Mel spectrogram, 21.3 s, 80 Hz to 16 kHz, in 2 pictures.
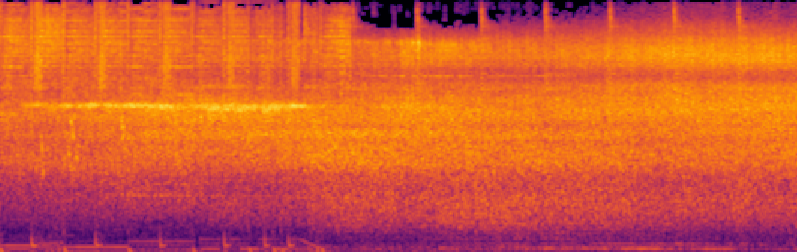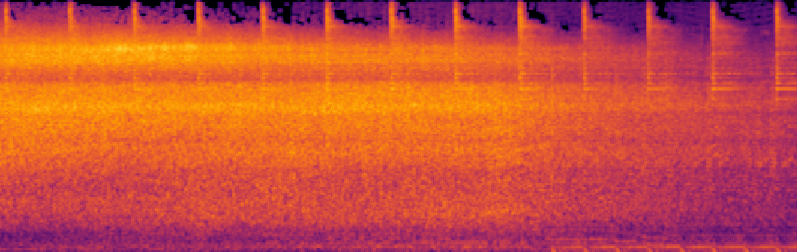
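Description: The four turboprop engines of a Lockheed C-130 Hercules running at take-off power, a steady, loud engine noise, with background music mixed over it.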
